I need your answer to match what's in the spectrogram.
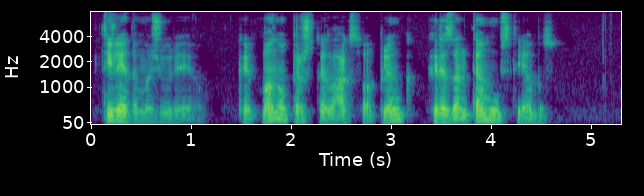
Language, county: Lithuanian, Marijampolė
